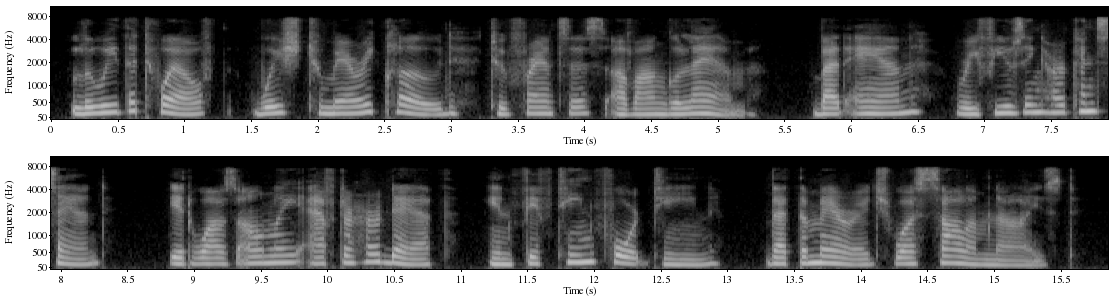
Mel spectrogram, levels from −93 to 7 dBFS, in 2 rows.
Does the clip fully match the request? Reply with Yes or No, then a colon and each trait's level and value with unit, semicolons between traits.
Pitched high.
No: medium, 180 Hz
